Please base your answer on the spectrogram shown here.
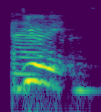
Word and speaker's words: during: During. During. Good. Think of during. It like there's a J in the word.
